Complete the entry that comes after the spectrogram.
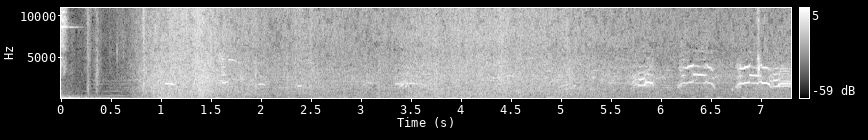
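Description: Seagulls crying in a video game over steady surf and wind, several short high calls near the end, fairly faint against the wash of waves.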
